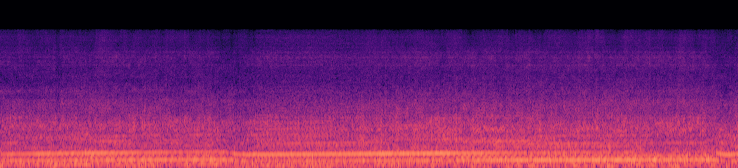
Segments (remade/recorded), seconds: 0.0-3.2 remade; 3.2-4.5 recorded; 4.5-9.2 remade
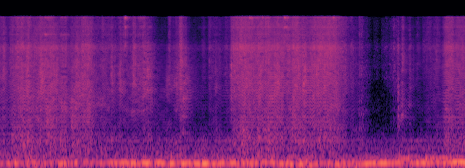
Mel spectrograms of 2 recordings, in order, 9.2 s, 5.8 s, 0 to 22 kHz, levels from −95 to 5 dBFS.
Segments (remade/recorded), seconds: 0.0-4.5 remade; 4.5-5.0 recorded; 5.0-5.8 remade

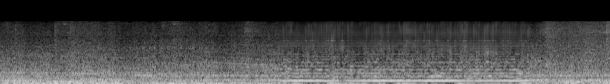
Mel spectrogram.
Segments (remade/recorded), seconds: 0.0-2.8 recorded; 2.8-5.3 remade; 5.3-6.1 recorded

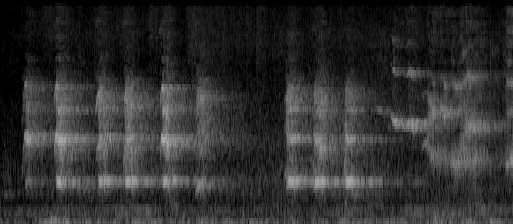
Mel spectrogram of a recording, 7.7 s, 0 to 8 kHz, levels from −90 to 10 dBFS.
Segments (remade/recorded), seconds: 0.0-6.4 recorded; 6.4-7.7 remade

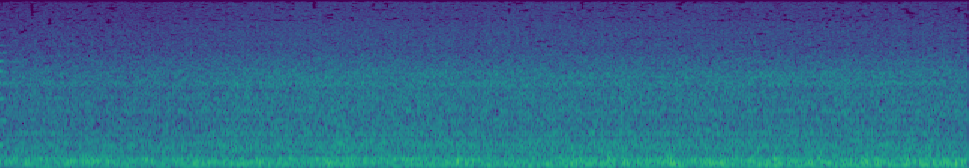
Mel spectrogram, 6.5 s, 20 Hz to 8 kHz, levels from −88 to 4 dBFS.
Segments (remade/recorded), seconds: 0.0-6.5 recorded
